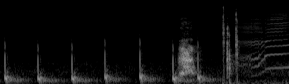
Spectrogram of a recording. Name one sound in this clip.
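Footsteps tap quickly and evenly.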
